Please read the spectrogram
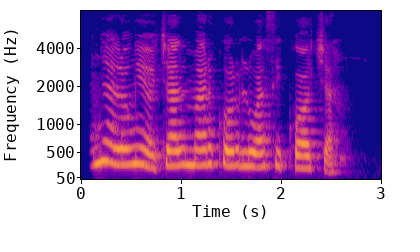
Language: Luo (Kenya and Tanzania)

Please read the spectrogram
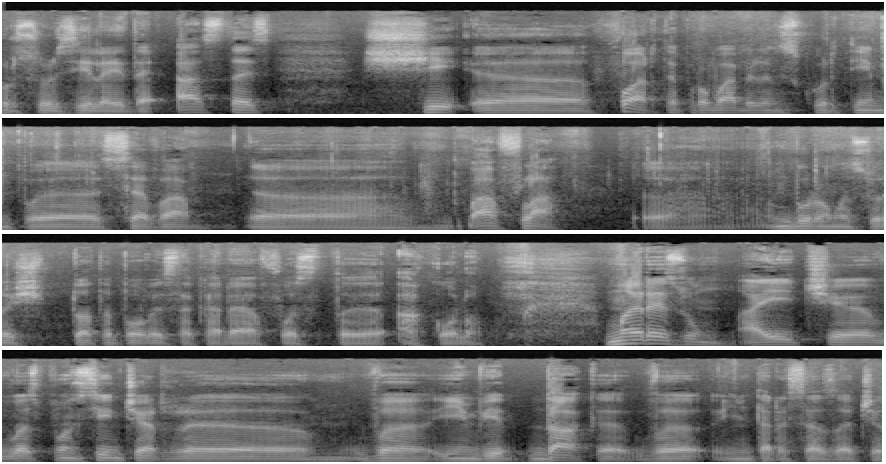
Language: Romanian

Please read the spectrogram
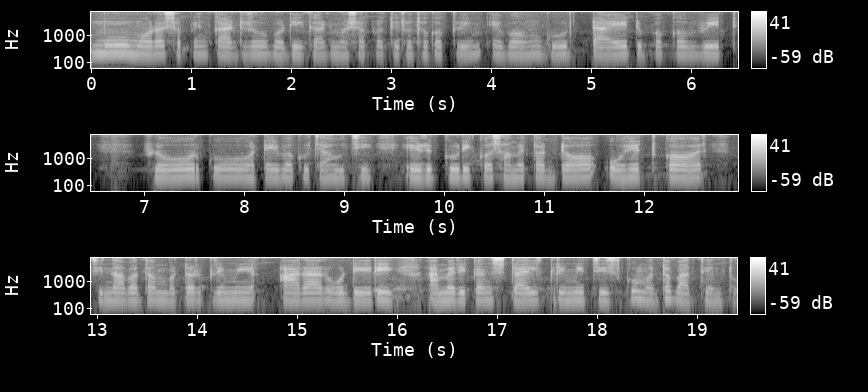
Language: Odia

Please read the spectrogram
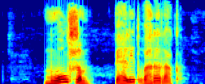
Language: Western Mari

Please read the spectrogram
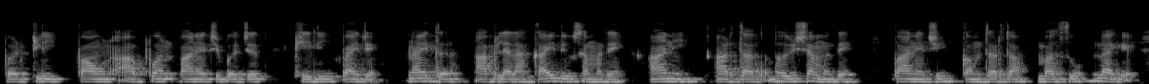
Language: Marathi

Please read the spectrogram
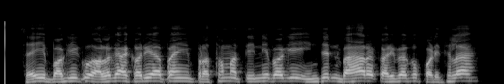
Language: Odia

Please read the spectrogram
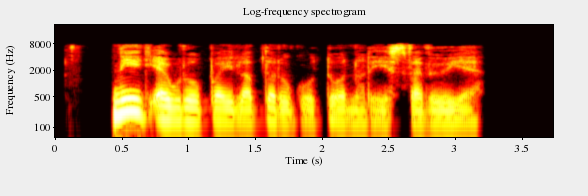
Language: Hungarian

